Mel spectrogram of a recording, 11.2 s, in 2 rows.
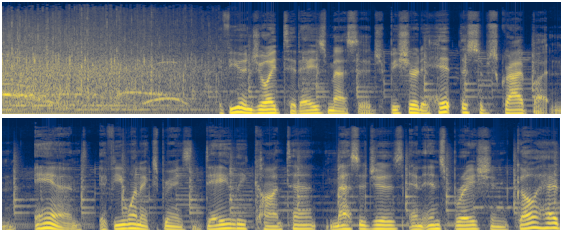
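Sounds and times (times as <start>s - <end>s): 
audience clapping: 0.0s - 2.3s
speech: 2.2s - 11.1s.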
